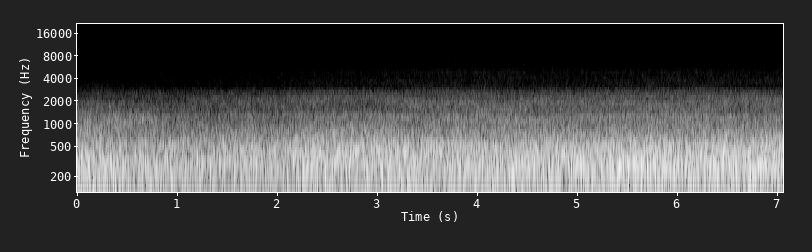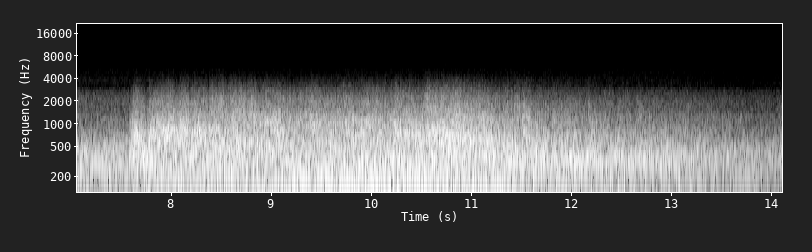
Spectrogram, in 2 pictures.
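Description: Steady rushing of a jet aircraft in flight, then about halfway through a sudden, much louder roar as a Sidewinder missile's rocket motor fires off the wing. The roar lasts about four seconds and then fades.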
